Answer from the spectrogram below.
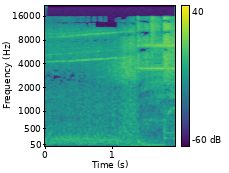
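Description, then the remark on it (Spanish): A spacecraft's engines, at optimal energy levels, roar steadily at takeoff, a loud, continuous rumble with a thin high whine riding on top, the tone shifting slightly toward the end. “Motores. Con niveles de energía óptimos. Iniciamos despegue.”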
